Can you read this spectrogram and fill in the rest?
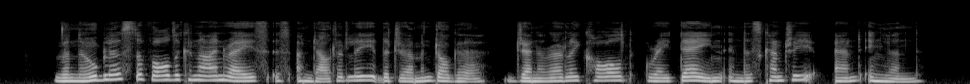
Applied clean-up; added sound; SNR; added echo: none; none; none; none.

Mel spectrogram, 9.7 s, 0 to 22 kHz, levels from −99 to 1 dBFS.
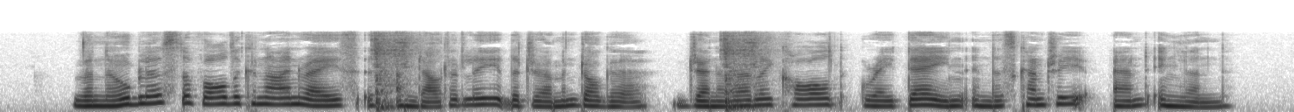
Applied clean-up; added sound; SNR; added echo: none; Explosion; 14 dB; none.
